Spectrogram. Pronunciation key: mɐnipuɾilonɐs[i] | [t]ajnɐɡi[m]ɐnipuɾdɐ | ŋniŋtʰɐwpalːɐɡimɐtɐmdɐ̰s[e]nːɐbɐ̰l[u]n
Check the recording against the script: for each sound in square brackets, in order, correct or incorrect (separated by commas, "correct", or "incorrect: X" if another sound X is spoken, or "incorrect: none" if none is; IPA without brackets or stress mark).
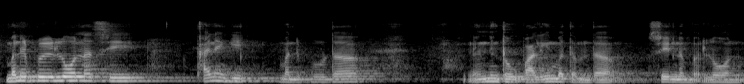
correct, incorrect: tʰ, correct, correct, incorrect: o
